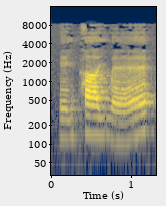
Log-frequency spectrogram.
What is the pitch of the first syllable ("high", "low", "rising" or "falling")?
rising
